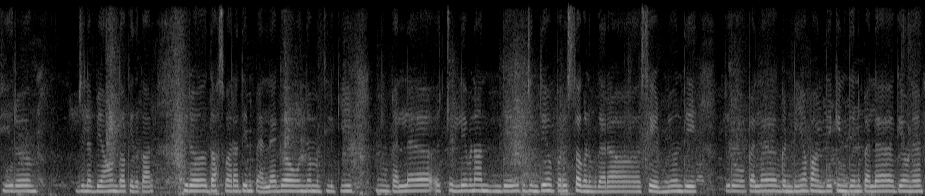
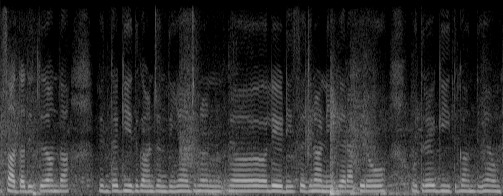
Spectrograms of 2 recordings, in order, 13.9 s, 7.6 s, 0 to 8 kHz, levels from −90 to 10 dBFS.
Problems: constant background noise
